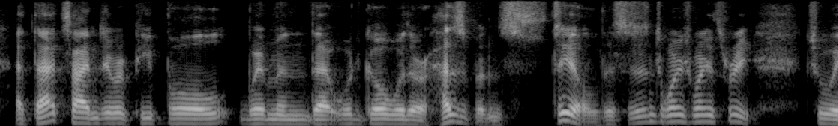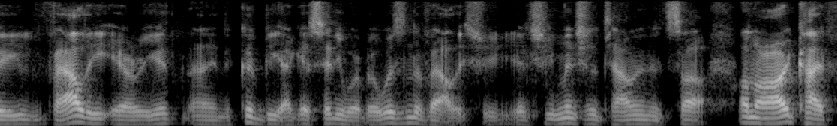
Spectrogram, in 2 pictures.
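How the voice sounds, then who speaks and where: A man moderates a panel in a low, mellow voice. His manner is jokey and rambling as he poses questions to the guests. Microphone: video call.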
